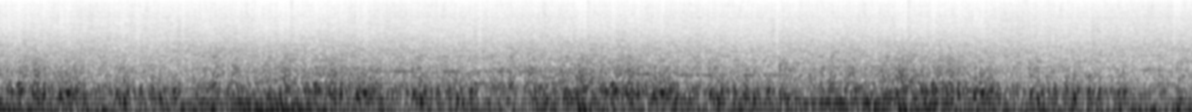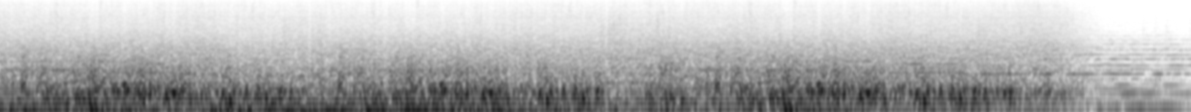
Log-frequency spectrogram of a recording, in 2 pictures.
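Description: Loud, continuous low rumble with a hiss over it, steady throughout and dipping slightly near the end.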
